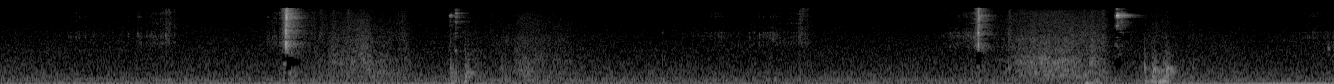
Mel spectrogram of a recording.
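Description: Scissors snipping through the sewn layers of cotton fabric at a placemat's corners, trimming away the seam allowance. The snips are short and sharp, about five in all, spread out, with two close together near the end.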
